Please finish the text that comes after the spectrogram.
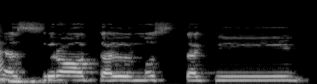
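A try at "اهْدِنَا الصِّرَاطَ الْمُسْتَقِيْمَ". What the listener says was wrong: মানে কাফ হয়ে যাচ্ছে আপনার। কিম, কিম।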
